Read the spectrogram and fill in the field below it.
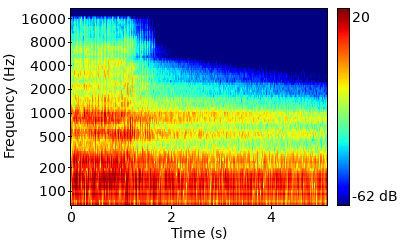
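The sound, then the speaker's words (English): A tiger lets out a deep, rumbling roar that is loud, holding steady for several seconds while its harsher upper edge fades away, leaving a low growl. “So it wants to immediately say, that is a car, that is a tiger.”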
